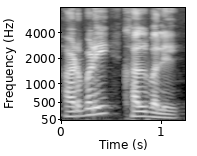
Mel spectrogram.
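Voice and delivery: ordinary talk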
